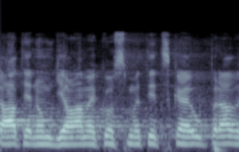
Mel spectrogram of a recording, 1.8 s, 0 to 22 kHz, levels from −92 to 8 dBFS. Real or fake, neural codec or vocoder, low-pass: real; none; 9.9 kHz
